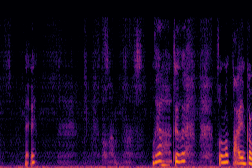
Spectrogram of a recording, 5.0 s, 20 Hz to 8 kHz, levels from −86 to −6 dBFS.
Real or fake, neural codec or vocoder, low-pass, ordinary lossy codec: fake; autoencoder, 22.05 kHz, a latent of 192 numbers a frame, VITS, trained on many speakers; 7.2 kHz; none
